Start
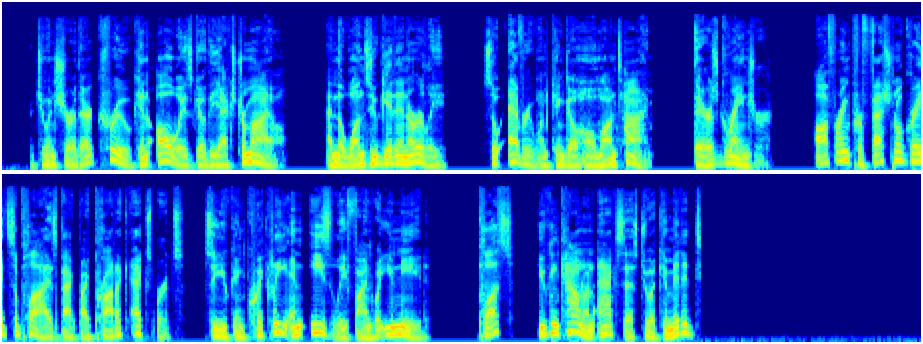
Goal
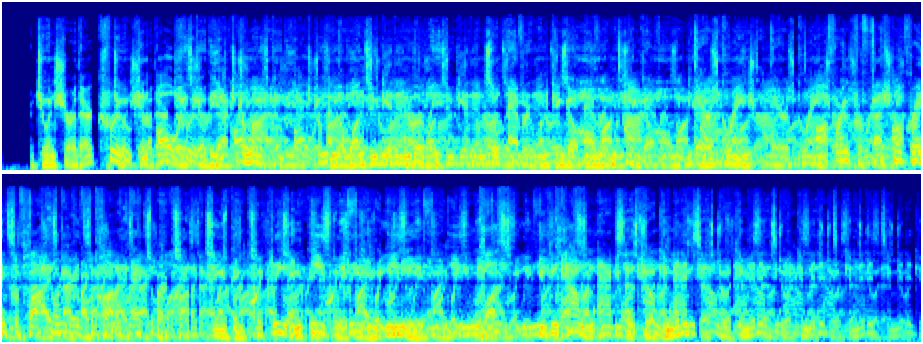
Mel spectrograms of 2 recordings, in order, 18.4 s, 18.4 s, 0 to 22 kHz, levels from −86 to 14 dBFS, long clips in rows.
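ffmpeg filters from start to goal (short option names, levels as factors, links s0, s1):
-filter_complex "[0:a]equalizer=f=2300:w=1.6:g=10,bandreject=f=1700:w=5.2,asplit=2[s0][s1];[s1]acompressor=threshold=0.0316:ratio=6,volume=0.891[s2];[s0][s2]amix=inputs=2:normalize=0,alimiter=limit=0.188:level=0:latency=1:release=50,aecho=1:1:760|1368|1854|2244|2555:0.631|0.398|0.251|0.158|0.1,adynamicequalizer=threshold=0.0126:dfrequency=1800:dqfactor=0.7:tfrequency=1800:tqfactor=0.7:attack=5:release=100:ratio=0.375:range=2.5:mode=cutabove:tftype=highshelf"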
